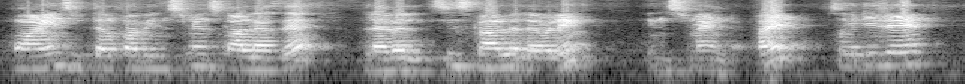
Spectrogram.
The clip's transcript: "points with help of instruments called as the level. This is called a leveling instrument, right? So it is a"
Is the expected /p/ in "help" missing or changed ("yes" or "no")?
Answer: yes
